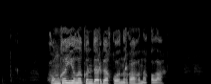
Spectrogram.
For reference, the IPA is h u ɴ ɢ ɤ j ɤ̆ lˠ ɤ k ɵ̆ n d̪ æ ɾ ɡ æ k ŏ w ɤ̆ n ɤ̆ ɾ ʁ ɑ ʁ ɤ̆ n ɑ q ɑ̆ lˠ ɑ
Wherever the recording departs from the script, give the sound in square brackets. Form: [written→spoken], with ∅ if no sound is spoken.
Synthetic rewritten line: h u ɴ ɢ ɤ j ɤ̆ lˠ ɤ k ɵ̆ n d̪ æ ɾ ɡ æ [k→q] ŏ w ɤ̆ n ɤ̆ ɾ ʁ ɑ ʁ ɤ̆ n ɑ q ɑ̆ lˠ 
